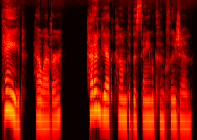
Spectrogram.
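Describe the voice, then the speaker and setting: A woman giving first-person romance audiobook narration in an even, measured way. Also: medium pitch, no room sound, studio quality.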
